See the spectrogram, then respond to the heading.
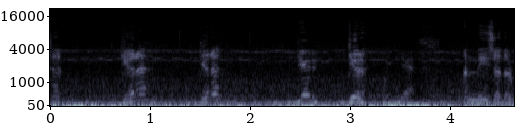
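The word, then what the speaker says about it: гэр: yurts, or as they're known, how do you pronounce it? Gire? Gire? Gire. Gire.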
